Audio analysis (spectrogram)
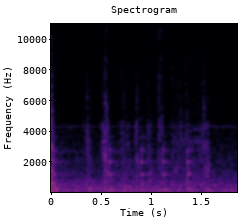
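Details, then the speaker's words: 1970 Chevrolet K10 4x4 pickup sat 26 years: quick string of sharp dry clicks with no cranking, starter engages but engine won't turn over though it cranked moments before; loose cable or rusty ground suspected. "now what you're just turning over a second ago come on for cheese and rice loose cable doubt slingshot"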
